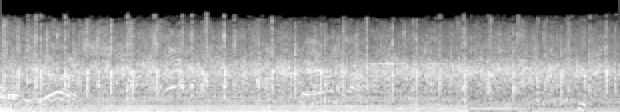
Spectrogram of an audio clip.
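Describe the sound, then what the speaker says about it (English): Applause from a television game show studio audience, a dense and continuous wash of clapping with a steady hum and faint voices underneath. "We always welcome the new kid on the block with a brisk round of applause."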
